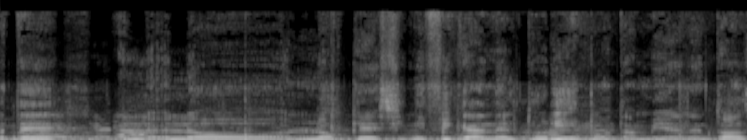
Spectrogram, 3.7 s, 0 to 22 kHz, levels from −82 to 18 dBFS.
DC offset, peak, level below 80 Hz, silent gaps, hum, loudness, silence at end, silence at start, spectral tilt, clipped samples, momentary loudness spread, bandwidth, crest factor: under 0.1%; -2 dBFS; -46 dBFS; none; none; -18 LUFS; 0 s; 0 s; -5.5 dB/octave; under 0.1%; 6 LU; over 20 kHz; 16 dB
